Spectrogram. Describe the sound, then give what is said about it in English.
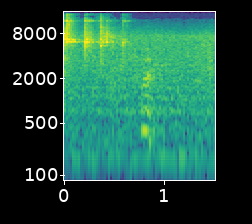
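A puppy, a dog named Chester about 6 to 8 months old, moves around, with faint, scattered rattling of plastic balls hitting off the ground, light jangling clicks and one brief whimper-like squeak in the middle. No one speaks. “When it comes to the Mac and it comes to the picks, if you hear that rattling going on or any plastic balls moving anywhere, hitting off the ground, it is my dog, Chester.”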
